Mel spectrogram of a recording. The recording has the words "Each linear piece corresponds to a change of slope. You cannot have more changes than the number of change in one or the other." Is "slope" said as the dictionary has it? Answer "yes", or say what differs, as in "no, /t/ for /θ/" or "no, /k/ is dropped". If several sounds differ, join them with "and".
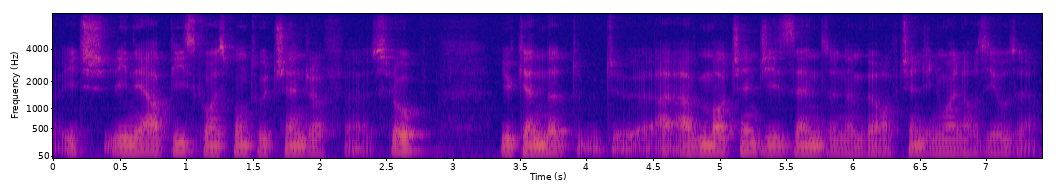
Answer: yes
